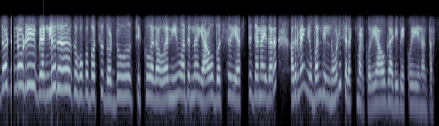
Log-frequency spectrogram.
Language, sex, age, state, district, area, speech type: Kannada, female, 30-45, Karnataka, Dharwad, urban, conversation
